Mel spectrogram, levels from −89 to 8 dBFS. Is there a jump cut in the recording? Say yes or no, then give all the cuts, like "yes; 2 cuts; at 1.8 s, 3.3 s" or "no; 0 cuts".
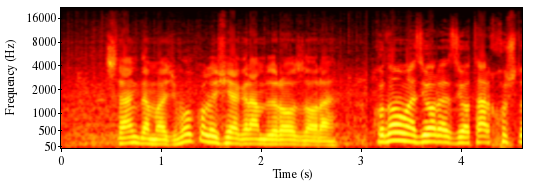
yes; 1 cut; at 3.0 s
